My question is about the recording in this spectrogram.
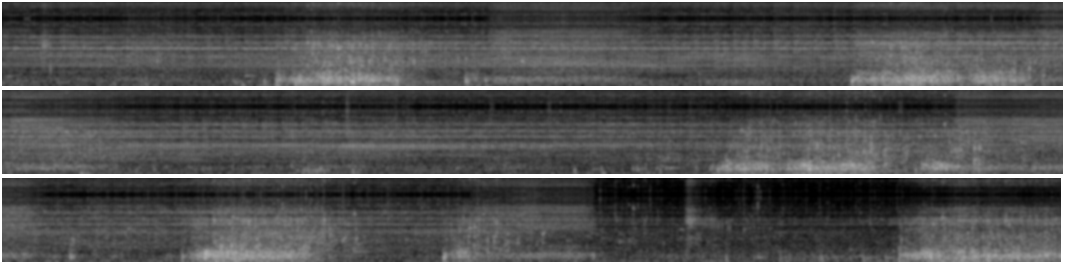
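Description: Scuba diver breathing through a regulator underwater: four bursts of exhaled bubbles, each a second or two long and several seconds apart, with a quieter hiss between them.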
